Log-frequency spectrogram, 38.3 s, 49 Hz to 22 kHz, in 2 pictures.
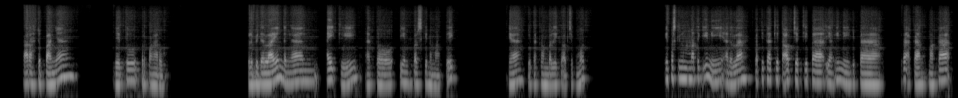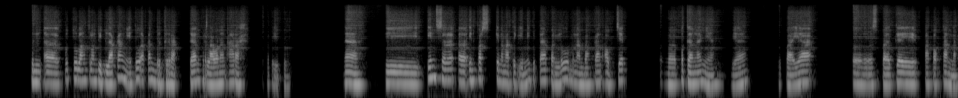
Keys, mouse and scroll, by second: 10.5-11.3 drag, 12.6 click.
